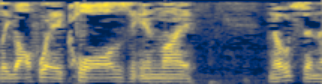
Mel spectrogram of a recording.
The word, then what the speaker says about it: Yahweh: the divine name which we best pronounce Yahweh is found in the Hebrew text at those locations.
